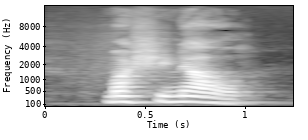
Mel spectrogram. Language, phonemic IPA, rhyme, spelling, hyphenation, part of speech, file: Dutch, /ˌmaː.ʃiˈnaːl/, -aːl, machinaal, ma‧chi‧naal, adjective / adverb, Nl-machinaal.ogg
- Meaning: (adjective) mechanical; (adverb) mechanically, by means of a machine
